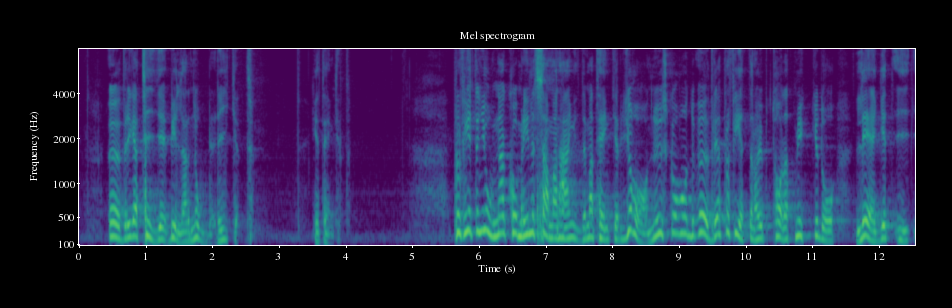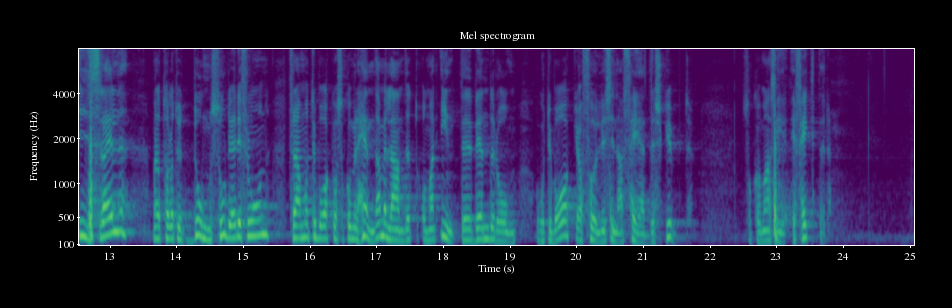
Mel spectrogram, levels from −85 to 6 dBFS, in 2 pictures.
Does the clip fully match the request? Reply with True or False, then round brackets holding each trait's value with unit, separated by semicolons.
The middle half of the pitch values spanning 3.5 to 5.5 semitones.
True (4.3 semitones)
